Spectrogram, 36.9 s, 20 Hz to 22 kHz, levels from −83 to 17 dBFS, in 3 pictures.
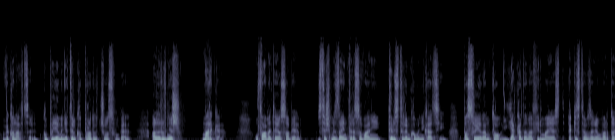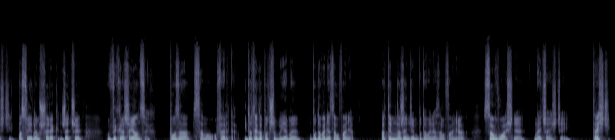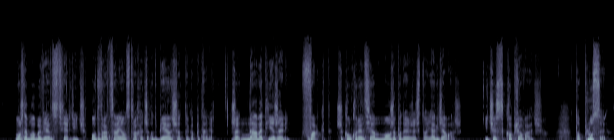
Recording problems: none

